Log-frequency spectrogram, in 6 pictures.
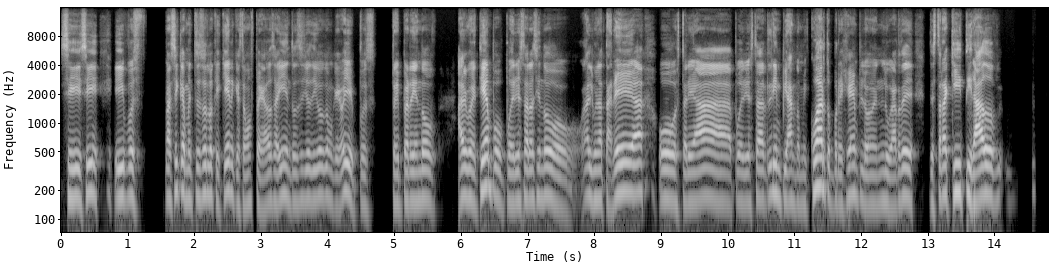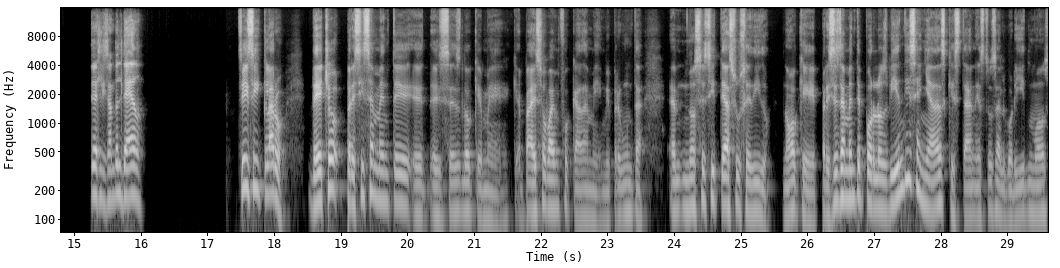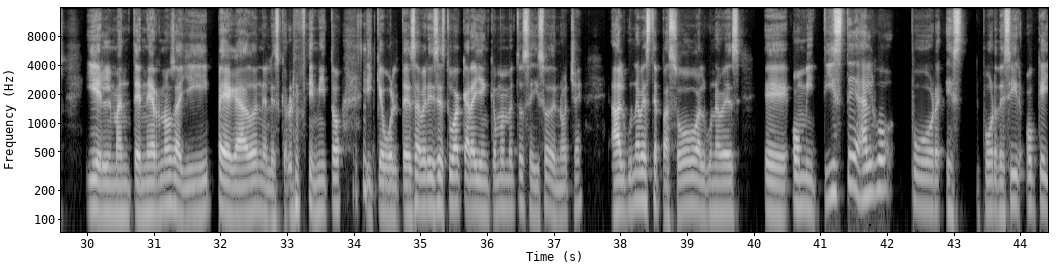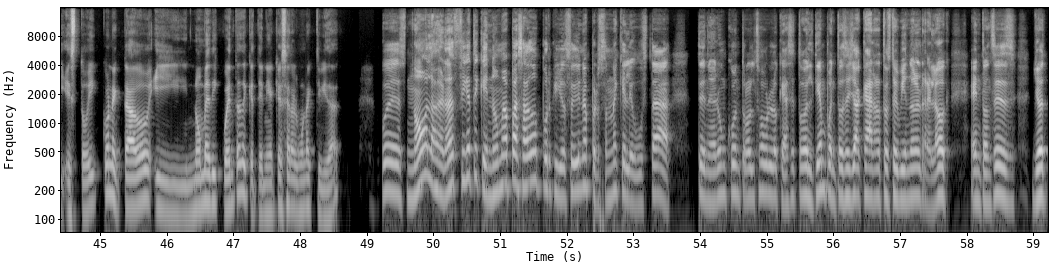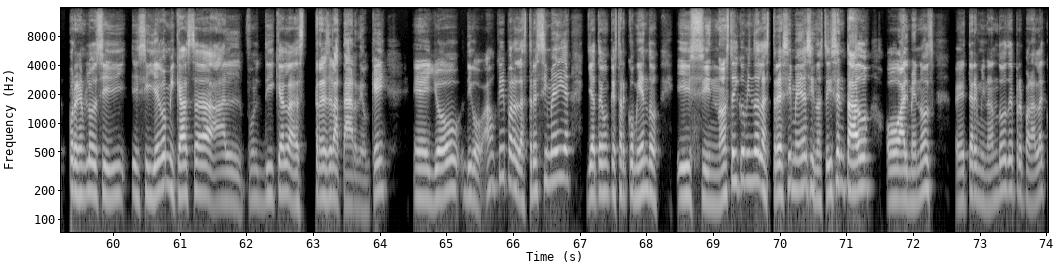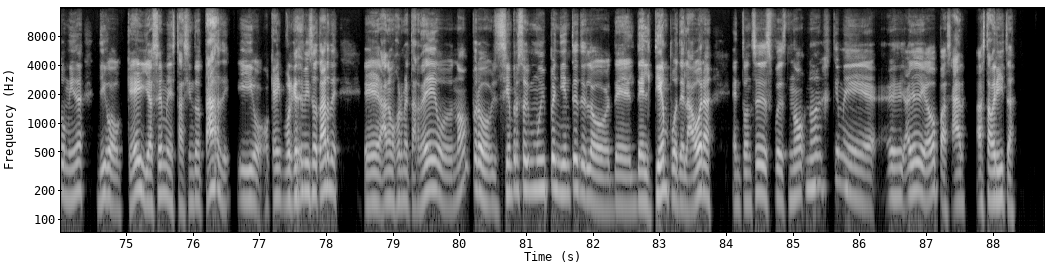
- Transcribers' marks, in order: other background noise; laughing while speaking: "infinito"; chuckle
- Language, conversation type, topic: Spanish, podcast, ¿En qué momentos te desconectas de las redes sociales y por qué?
